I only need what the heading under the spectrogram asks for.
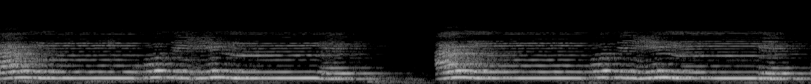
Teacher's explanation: Sebagai contohnya, untuk bacaan idgham mimi atau idgham mutamatsilain, contohnya ada anfusihim min, anfusihim min, anfusihim yaitu huruf dari mim mati itu dileburkan kepada huruf mim selanjutnya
